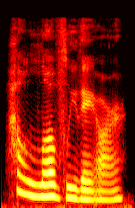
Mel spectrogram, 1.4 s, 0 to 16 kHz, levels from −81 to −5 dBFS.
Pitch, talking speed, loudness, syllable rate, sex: 190 Hz, 180 wpm, -17 LUFS, 5.5 syllables/s, female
